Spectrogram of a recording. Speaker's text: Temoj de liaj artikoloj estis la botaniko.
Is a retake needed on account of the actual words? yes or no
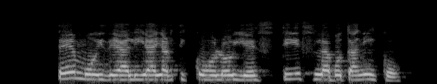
no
